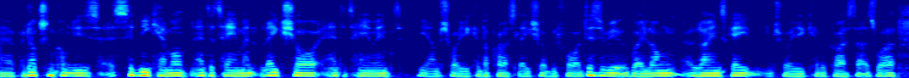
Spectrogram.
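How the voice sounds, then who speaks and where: A man's fairly low, dark and mellow voice, somewhat breathy, with fairly even intonation. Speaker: film reviewer. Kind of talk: casual review monologue. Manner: fast; hesitant, many fillers.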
